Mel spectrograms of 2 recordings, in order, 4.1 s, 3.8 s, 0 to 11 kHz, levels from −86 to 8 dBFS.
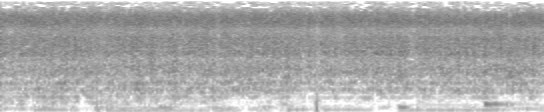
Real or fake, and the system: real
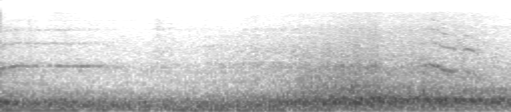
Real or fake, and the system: real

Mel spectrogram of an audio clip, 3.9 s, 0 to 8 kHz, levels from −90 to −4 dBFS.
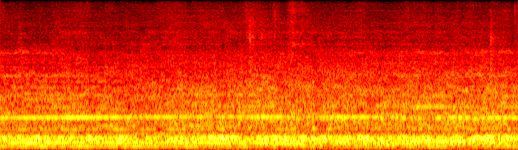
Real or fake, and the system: fake, autoencoder, DAC-VAE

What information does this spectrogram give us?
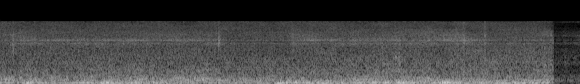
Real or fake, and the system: fake, autoencoder, DAC-VAE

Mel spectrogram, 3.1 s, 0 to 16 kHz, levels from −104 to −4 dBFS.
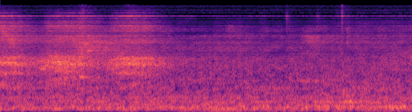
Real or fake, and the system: fake, autoencoder, DAC-VAE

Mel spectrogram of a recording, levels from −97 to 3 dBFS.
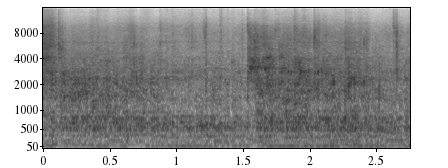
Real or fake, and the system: fake, autoencoder, DAC-VAE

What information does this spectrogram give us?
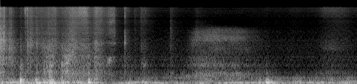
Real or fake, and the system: fake, autoencoder, DAC-VAE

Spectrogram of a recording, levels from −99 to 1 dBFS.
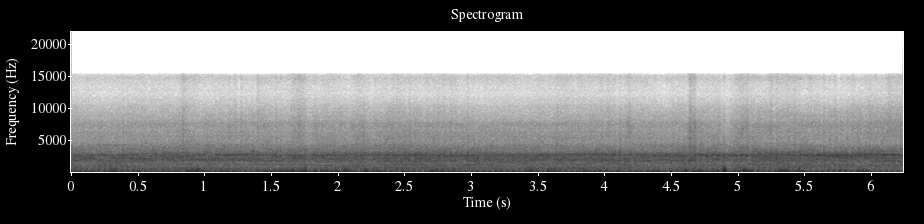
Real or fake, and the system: fake, autoencoder, DAC-VAE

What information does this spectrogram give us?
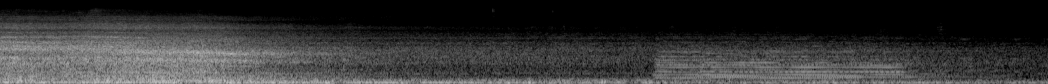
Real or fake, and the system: real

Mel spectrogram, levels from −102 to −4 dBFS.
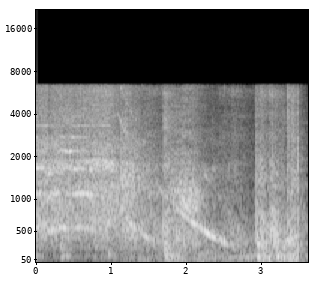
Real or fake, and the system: real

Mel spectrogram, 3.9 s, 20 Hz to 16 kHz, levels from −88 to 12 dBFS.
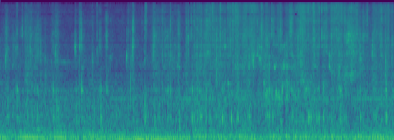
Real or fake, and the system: fake, autoencoder, DAC-VAE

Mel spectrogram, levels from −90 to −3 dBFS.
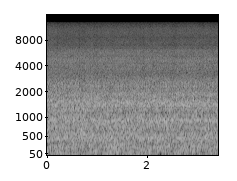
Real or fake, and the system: fake, autoencoder, DAC-VAE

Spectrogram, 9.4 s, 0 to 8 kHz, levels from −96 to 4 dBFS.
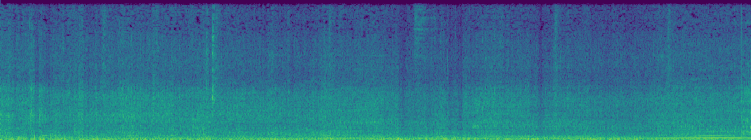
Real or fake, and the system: real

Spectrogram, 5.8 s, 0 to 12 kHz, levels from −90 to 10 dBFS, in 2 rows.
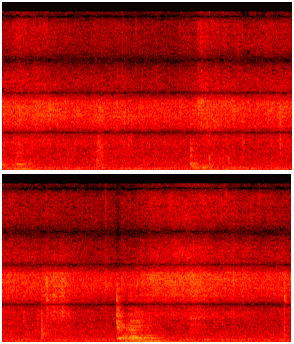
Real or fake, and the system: real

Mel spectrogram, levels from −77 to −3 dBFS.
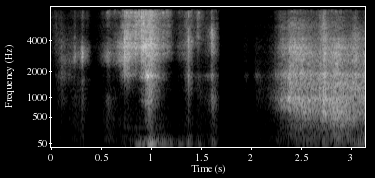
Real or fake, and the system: fake, autoencoder, DAC-VAE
